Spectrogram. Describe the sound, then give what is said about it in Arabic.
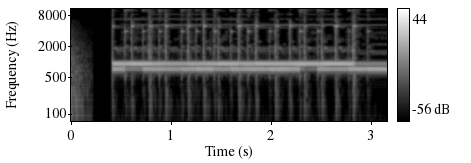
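An apartment doorbell held down without letting go. A loud electric ring with rapid rattling pulses starts abruptly and sounds without a break to the end. “كمل طلوع لحد ما وصل لشقة تانية وفضل معلق ايده على الجرس.”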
